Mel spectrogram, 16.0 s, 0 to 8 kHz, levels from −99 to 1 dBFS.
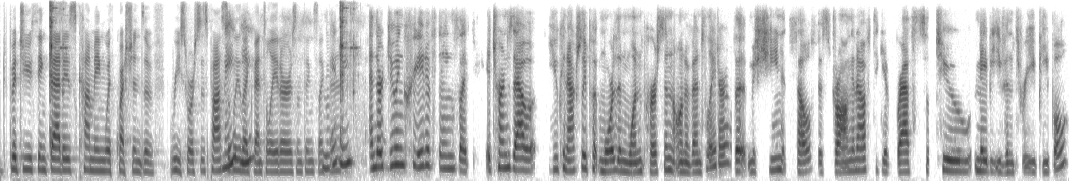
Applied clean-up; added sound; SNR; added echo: none; Shatter; 10 dB; none.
